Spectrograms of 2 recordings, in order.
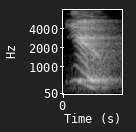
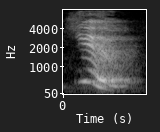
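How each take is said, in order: First: Put-on very high, loud kid's echo; boy mimicking old man. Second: Loud, sharply falling exclamation; grumpy old man. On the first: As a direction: shout it back in mocking imitation, much higher. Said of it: "mimicking him". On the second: Retold or imitated. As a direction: burst out like a cross old man. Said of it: "the old man goes".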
